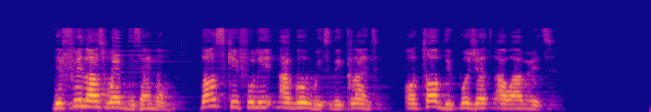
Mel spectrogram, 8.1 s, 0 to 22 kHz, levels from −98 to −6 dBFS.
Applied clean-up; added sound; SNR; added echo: neural mask model DeepFilterNet 3.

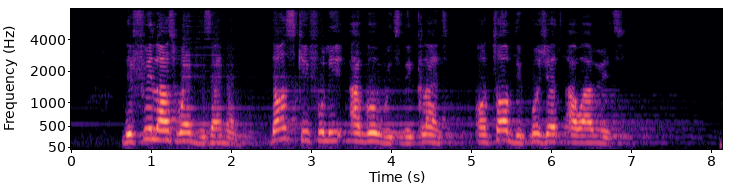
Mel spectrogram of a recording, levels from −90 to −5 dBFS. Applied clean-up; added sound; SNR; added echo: neural separator model SepFormer DNS4.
